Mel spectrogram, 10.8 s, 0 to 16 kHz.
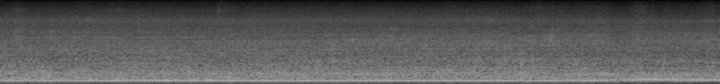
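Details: Country Clipper Challenger 52-inch zero-turn mower that came in locked up and not cranking, low on oil and burning oil. Once running after a battery charge and carb cleaner, it gives a steady, even hum with no knock or misfire.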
